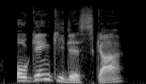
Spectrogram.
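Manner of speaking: ordinary talk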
